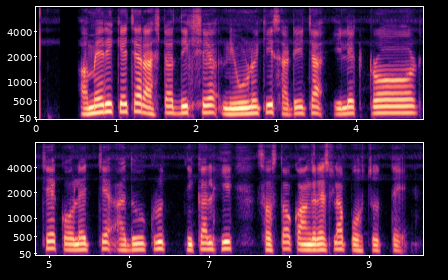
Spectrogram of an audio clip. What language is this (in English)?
Marathi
